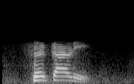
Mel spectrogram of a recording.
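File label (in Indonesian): "sekali", Indonesian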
